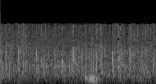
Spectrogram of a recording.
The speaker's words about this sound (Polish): Przywitajmy tych, którzy teraz wchodzą na plac Jasnogórski gorącymi oklaskami.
